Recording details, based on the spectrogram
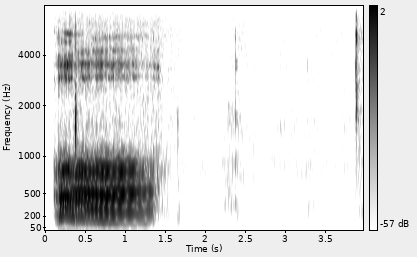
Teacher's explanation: Your tongue goes a little bit further back in your mouth, and your mouth almost makes a bit of a circle shape. So you go, oh.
